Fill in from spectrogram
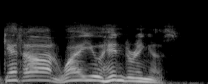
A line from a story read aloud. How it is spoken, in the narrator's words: One was shouting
